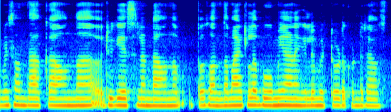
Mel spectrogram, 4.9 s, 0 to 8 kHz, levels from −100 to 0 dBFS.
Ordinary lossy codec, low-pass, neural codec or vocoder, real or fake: none; none; none; real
